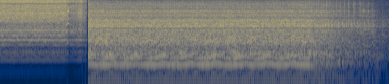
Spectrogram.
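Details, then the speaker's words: Free non-running lawn mower after a spark plug change (the old plug showed a white, lean tip and it had a slight miss): catches and holds a steady, even run for several seconds; now runs better, with no misses or surging. "Alright, it does seem to run better."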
